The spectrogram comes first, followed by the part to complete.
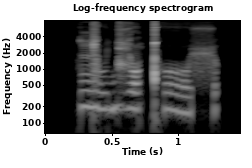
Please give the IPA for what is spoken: ŋ͡ǀ ṳ d͡ʑ o ǃʰ o̤ ʃ

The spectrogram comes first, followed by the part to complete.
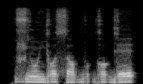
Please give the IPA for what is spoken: ʑ õ j ɔ s ɒ b o ɡ ɔ ɡ ɛ

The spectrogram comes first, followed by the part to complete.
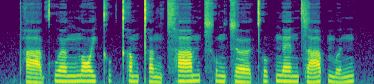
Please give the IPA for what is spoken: pʰ aː˨˩ kʷʰ œː˧ ŋ n̪ ɔː˧ j kʰ ʊ˨ k̚ t̪ʰ ɐ˨ m t̪ʰ ɐ˨˩ ŋ t͡sʰ aː˨˧ m t͡sʰ ʊ˨ ŋ t͡s œː˨˩ t̪ʰ ʊ˨˥ k̚ ŋ ɛː˧ n t͡s aː˨˥ p̚ m ɵ˨˥ n

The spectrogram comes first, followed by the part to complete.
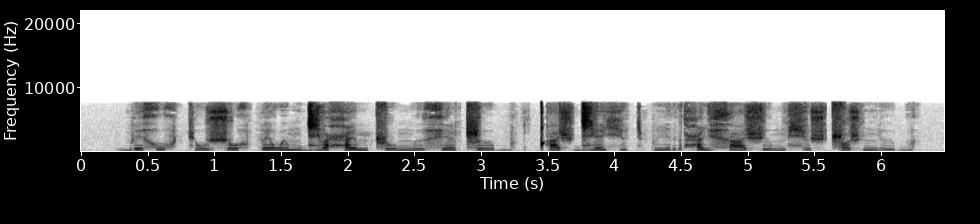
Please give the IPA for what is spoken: b e˨˦ x u˦ x c u˨˦ ʃ o˦ x p e˦ w ɨ˨ m d͡ʑ ɯ˦ ħ e˦˨ m ʈ͡ʂ u˨ m ɨ˨ x e˨ ʈ͡ʂ ɯ˦ b | ǃʰ a˨ ʃ d͡ʑ e˦ ç ɯ˨ c p i˦˨ r ħ i˦ x a˨ ʃ ɨ˨ m ɕ ʏ˨ ʃ ʈ͡ʂ ɔ˦ ʃ ɲ ɨ˨ b

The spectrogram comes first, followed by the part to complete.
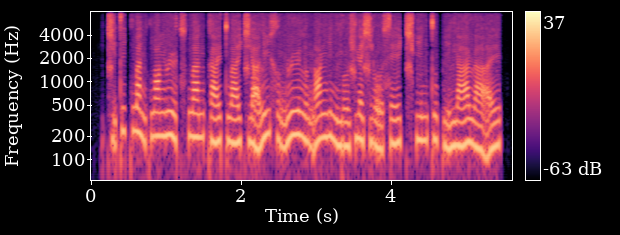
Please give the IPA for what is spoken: t͡ɕ ḭ˨˩ t̪ i˥˧ k w a˥˩ n k w ɑ˥ ŋ ɻ ɻ̩˥˩ t͡sʰ w a˥ n k a˧˥ ɪ̯ t̪ w a˧˥ ɪ̯ t͡ɕ j ä̰˨˩ l i˥ x ʊ̰˨˩ ŋ ɻ ɻ̩˥ l ʊ̰˨˩ ŋ ɑ˥ ŋ i˥˩ n l j o˩ ʊ̯ ɕ ɥ ɛ˥˩ ɕ j o̰˨˩ ʊ̯ s e˧˥ ɪ̯ t͡ɕʰ i˥ n t̪ u˥˩ p ḭ˨˩ l j ä˧˥ ɻ a̰˨˩˦ ɪ̯

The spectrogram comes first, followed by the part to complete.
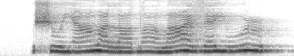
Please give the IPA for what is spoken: ʃ ʊ˧˩ j æ̃˨˥ ðˤ ɪ˧˩ l ɔ˨˥ dˤ ɑ̃˥˨ ðˤ æ˧˥˧ z ɛ˧˥˧ j u˧˥˧ ɭ

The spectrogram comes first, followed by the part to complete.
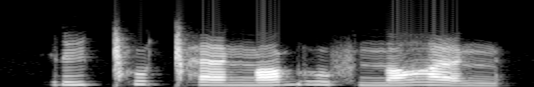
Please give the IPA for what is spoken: ɾ i ǀʰ u ǀʰ æ ŋ ɒ ɡʱ u f n ɒ ʁ æ ŋ

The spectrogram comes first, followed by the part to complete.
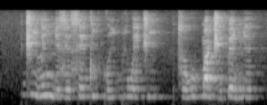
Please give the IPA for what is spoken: d͡ʒ i˦˨ l ɪ˦ ɲ e˨ z ɪ˨ s e˦ t iː˦ ɡʷ iː˨˦ b i˦ w e˦ t͡ʃ i˦ | t͡s ʊ˨ w u˦ ɓ ã˦ d͡ʒ ɪ˨ ɓ ɛ˦˨ ɲ ɪ˦

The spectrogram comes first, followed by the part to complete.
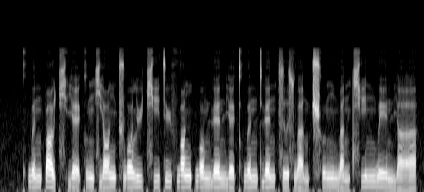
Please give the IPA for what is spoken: kʰ w ə˧˥ n p ɑ˥˩ ʊ̯ t͡ɕʰ j ɛ̰˨˩ k ʊ˧˥ ŋ ɕ j ɑ˧˥ ŋ ʈ͡ʂ w ɔ˧˥ l y˥ t͡ɕʰ i˧˥ t̪ y˥ f w ɑ˥ ŋ p w ɔ˥˩ n̪ ɥ ɛ˥ n̪ j ɛ˧˥ kʰ w ə˥ n t̪ ɥ ɛ˥ n t͡s ɹ̩˧˥ s w a̰˨˩ n ʈ͡ʂʰ ʊ˧˥ ŋ n̪ w a̰˨˩ n t͡ɕʰ i˥ n n̪ w e˥˩ ɪ̯ n̪ j ä̰˨˩˦

